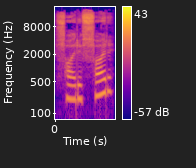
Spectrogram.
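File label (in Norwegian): "farfar", Norwegian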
